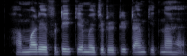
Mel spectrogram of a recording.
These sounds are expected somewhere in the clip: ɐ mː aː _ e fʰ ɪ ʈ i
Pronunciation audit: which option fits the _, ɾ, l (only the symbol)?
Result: ɾ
